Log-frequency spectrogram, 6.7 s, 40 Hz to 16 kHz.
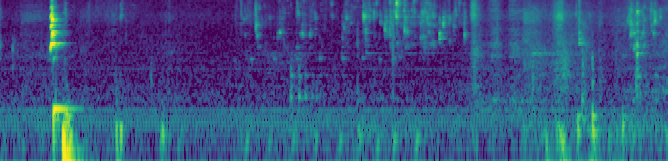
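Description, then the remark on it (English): Pike Creek Canadian Whiskey, 10-year-old and finished in rum barrels, being poured at a deer camp in Upper Michigan: a sharp glassy knock at the start, then soft, intermittent trickles and drips of liquid, fairly quiet, with no one talking. “So we're going to start the podcast off today with some Pike Creek Canadian Whiskey, 10-year-old, finished in rum barrels.”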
